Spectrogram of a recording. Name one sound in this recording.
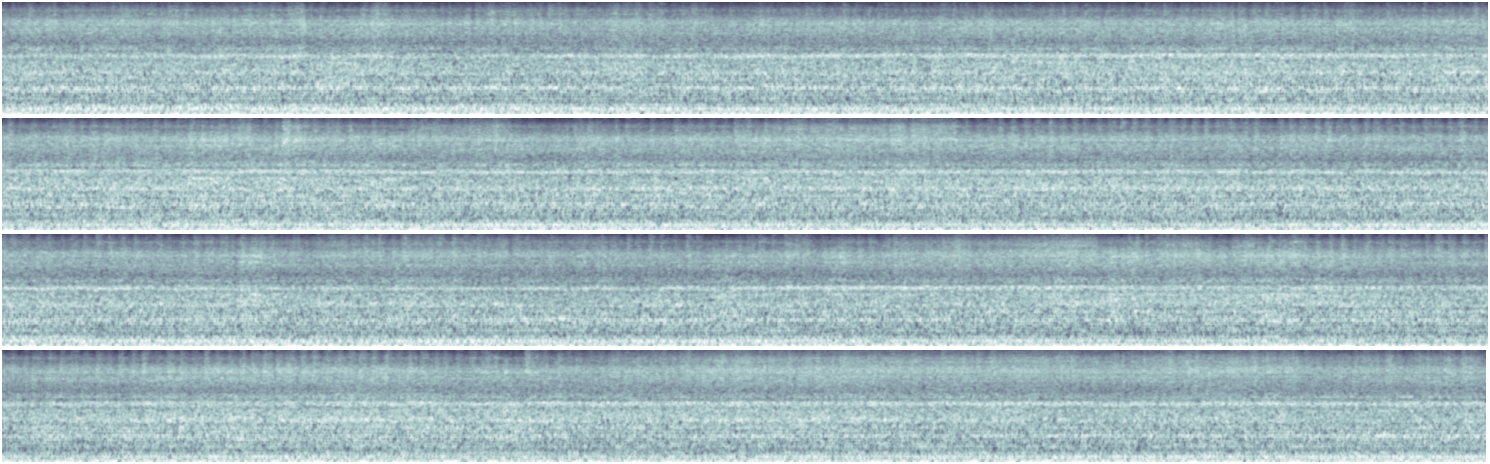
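A snowblower engine drones loudly and steadily up close.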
